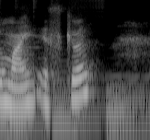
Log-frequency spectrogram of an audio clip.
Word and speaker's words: MySQL: Officially, it is pronounced as MySQL. Also, various other pronunciations are quite easily heard.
